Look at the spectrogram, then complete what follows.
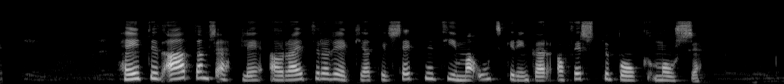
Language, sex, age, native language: Icelandic, female, 40-49, Icelandic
